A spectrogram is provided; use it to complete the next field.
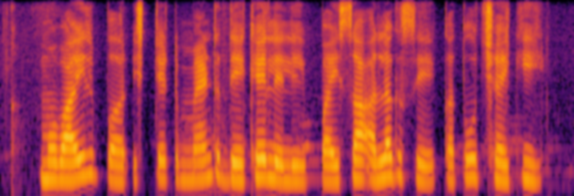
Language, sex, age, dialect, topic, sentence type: Maithili, male, 46-50, Angika, banking, question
